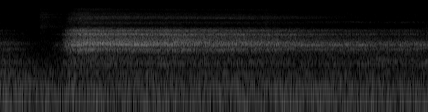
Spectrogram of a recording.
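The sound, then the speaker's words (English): A long nasal inhale during a yoga breathing exercise that starts abruptly, then holds as a soft, steady hiss for nearly three seconds. “Taking one more breath.”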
